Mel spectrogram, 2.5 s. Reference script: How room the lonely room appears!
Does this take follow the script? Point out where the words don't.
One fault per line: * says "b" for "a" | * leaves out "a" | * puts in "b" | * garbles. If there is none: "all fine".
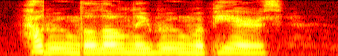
all fine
